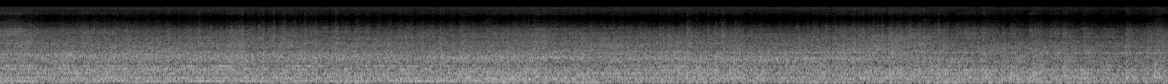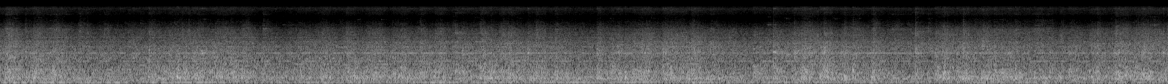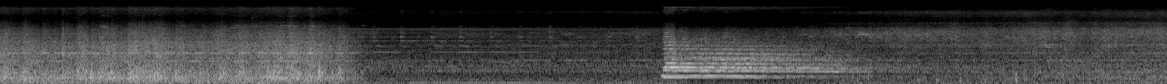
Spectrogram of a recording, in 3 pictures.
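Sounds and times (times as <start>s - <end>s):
freight train wheels rumbling: 0.0s - 35.0s
locomotive air horn: 30.0s - 32.2s.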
